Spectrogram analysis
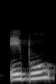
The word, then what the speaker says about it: able: So able and table, it's the A is not prolonged as you pronounce those.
